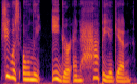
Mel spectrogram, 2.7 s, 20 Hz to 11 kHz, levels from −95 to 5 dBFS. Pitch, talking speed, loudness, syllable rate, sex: 205 Hz, 155 wpm, -17 LUFS, 4.8 syllables/s, female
